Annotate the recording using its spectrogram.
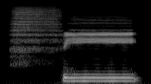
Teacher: حرف مد preceded by a كَسْرَ We stretch it حركتين. فِي Put the upper teeth on the lower lips and blow the air so that the فَا is audible.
